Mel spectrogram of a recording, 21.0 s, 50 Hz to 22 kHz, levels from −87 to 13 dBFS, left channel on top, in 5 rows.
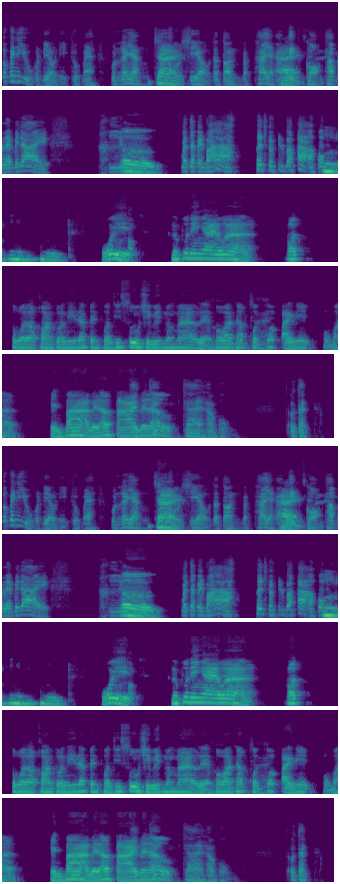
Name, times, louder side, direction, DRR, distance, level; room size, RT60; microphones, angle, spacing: voice 1, 0.0-5.0 5.4-5.7 6.5-8.2 9.8-9.9 15.1-15.5 15.8-16.0 18.4-18.8 19.1-19.7 20.3-20.6, left 1 dB, 35° left, 1.4 m, -38 dB
voice 2, 1.9-2.2 3.5-3.8 5.7-6.2 8.2-9.2 9.6-10.1 10.5-11.6 12.0-12.2 12.7-17.0 17.4-18.9, right 2 dB, 25° right, 0.4 m, -29 dB
3.3 x 2.0 x 2.8 m
head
